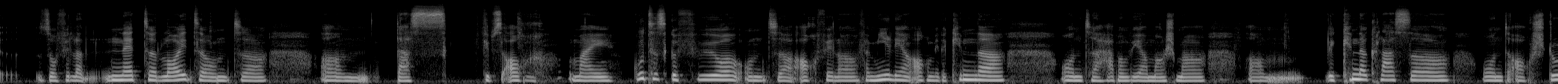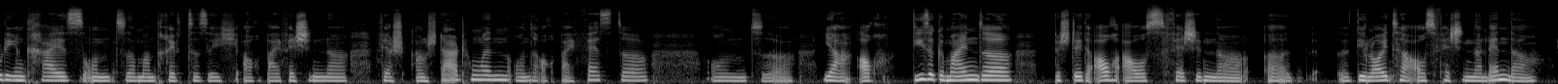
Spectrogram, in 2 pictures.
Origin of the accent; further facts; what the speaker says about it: Northwest China, China; Ich vermisse auch sehr die Leute dort. Und eigentlich, das ist eine ganz kleine Stadt in Nordwesten und auch auf der Wüste.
